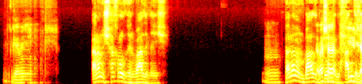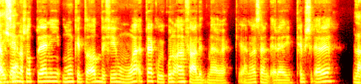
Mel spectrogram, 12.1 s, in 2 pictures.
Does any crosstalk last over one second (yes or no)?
yes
